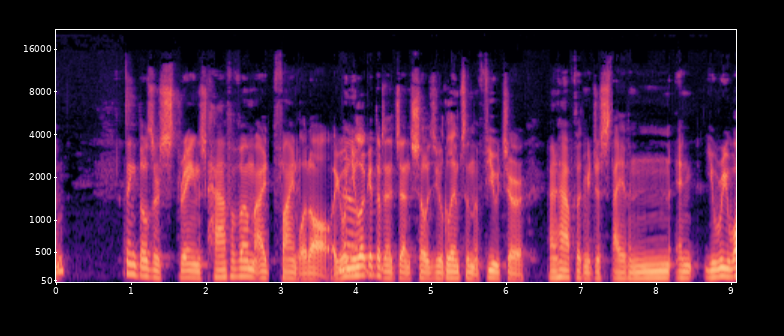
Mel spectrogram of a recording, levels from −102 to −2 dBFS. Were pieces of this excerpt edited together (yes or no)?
yes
